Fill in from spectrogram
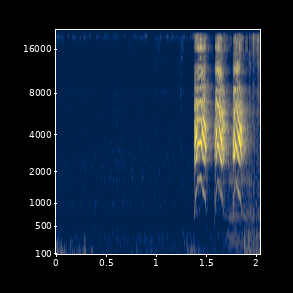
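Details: A two-month-old pet rose-ringed parakeet, calling loudly to a different-species companion bird, gives three loud, harsh, high screeches in quick succession after a quiet room-toned lead-in.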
